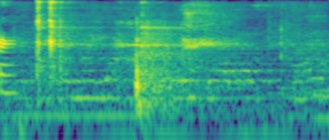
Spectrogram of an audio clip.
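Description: Metal clinks of a barbell clip being worked on the bar against the weight plates: two quick clinks just after the start and another about a second in.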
